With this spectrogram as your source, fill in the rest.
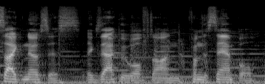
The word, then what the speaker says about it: Psygnosis: Aziboshi II says, why do you native English speaker make the P of Psygnosis silent?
